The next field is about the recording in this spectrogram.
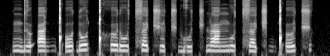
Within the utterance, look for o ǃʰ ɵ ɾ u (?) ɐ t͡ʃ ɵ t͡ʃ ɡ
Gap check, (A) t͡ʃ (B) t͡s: B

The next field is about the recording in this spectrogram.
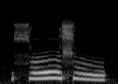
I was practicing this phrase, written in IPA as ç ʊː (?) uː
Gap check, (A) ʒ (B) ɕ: B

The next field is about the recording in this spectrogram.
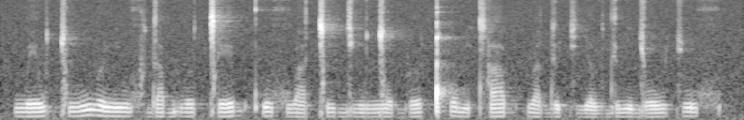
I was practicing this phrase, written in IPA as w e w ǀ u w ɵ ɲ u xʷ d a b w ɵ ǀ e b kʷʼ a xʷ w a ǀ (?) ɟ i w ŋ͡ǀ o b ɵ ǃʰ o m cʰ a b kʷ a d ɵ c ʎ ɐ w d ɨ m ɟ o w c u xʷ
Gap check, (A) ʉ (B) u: A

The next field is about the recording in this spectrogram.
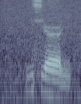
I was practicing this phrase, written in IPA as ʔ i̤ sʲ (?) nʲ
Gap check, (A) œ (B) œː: B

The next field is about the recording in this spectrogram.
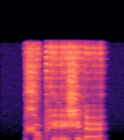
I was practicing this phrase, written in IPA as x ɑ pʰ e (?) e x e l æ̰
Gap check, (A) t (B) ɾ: B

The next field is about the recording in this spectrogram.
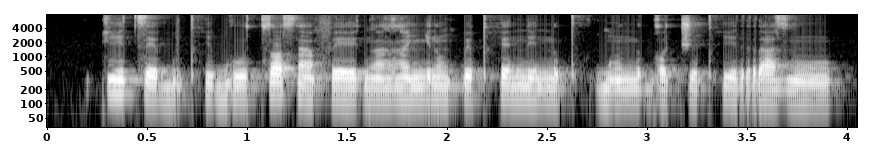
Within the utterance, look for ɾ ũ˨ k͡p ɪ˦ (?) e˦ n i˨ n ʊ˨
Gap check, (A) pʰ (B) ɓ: A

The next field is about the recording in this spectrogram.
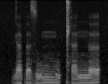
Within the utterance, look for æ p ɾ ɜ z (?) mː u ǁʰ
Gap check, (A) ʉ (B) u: B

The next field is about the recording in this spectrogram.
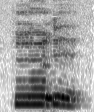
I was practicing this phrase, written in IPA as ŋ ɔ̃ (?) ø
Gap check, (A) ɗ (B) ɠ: A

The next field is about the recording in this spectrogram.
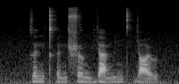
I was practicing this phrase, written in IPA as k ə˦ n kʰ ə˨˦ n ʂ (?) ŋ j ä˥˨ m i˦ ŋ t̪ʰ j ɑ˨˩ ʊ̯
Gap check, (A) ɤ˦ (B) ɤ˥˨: B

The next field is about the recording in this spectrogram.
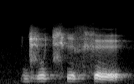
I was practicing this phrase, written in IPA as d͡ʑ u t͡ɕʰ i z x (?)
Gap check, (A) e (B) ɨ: A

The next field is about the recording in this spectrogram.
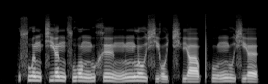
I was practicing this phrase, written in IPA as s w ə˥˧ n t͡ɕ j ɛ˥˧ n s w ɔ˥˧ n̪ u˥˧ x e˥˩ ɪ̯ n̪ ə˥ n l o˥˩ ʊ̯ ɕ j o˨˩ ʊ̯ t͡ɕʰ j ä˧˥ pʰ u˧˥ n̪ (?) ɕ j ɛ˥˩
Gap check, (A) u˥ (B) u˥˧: B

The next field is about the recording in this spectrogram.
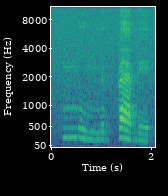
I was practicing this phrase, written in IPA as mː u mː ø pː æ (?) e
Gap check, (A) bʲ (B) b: B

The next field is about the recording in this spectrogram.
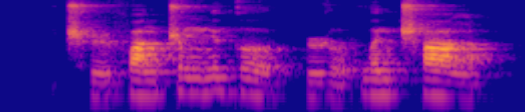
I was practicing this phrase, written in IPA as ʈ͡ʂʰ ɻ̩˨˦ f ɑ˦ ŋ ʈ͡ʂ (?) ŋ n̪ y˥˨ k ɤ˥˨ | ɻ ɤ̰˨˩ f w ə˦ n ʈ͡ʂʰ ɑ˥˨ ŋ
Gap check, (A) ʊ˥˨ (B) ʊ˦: B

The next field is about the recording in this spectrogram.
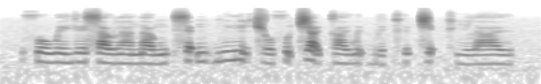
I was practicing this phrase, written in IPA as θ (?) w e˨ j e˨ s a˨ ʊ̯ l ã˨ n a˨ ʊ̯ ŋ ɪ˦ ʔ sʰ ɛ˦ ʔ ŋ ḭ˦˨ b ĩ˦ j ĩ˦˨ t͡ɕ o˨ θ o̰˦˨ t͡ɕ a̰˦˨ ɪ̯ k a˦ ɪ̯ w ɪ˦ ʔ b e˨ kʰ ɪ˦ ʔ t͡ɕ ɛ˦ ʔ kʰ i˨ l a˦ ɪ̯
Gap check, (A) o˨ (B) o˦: A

